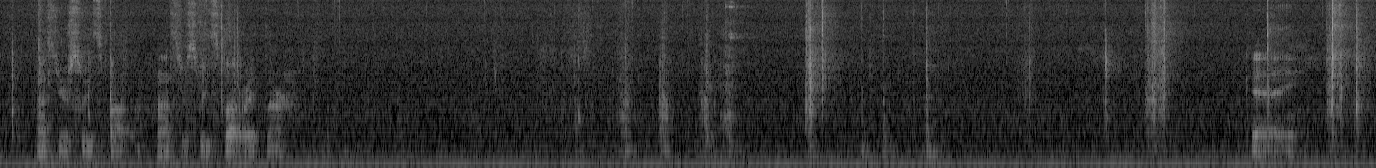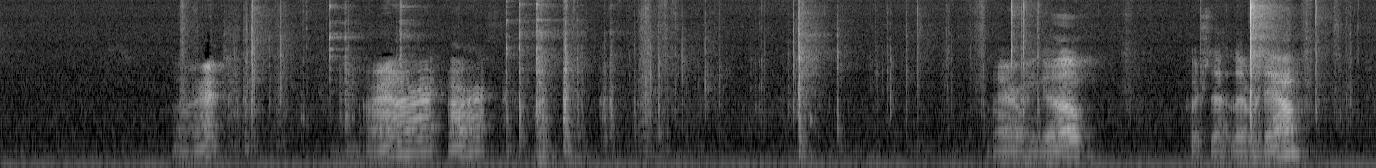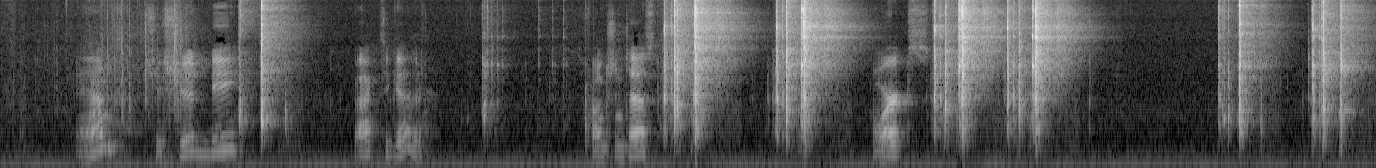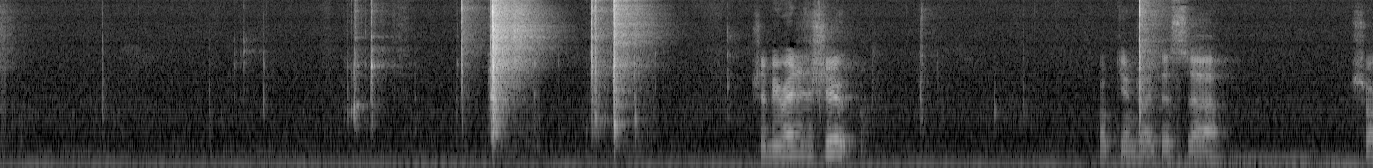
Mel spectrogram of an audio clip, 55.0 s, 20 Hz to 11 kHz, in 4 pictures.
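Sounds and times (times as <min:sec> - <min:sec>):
man making wordless sounds: 0:17.4 - 0:18.8
rifle parts clicking: 0:34.1 - 0:36.0, 0:36.8 - 0:38.5, 0:39.7 - 0:41.3, 0:45.8 - 0:47.9
sharp snap: 0:45.9 - 0:47.9.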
